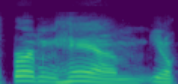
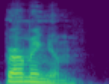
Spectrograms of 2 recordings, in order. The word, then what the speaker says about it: Birmingham: But the proper pronunciation, right, is the H is practically silent. – Birmingham, yes. No H.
